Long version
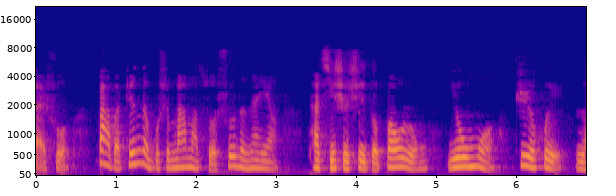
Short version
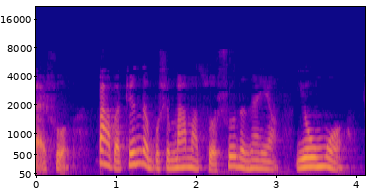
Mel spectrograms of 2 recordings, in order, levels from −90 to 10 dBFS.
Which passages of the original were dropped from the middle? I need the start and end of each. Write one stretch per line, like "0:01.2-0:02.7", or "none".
0:03.2-0:05.1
